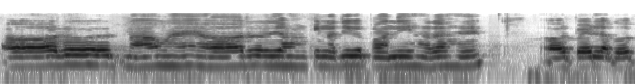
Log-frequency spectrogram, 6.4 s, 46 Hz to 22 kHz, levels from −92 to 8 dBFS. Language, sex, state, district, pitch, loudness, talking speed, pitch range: Hindi, male, Bihar, Araria, 175 Hz, -13 LUFS, 140 wpm, 165-185 Hz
